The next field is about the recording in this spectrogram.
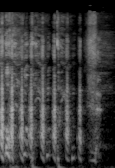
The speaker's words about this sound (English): There must be asbestos down here. Every time I come down here, I got a cough lately.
